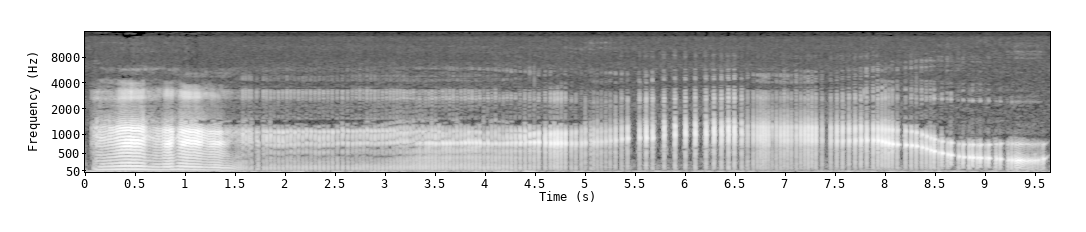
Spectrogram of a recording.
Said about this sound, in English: Lions roar? What the hell is that? That was cool, right? I've been working on that sound to try to clear my throat. You sound like the girl from The Ring. Yeah, that was pretty cool, huh?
